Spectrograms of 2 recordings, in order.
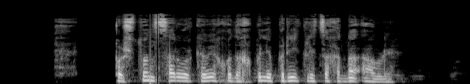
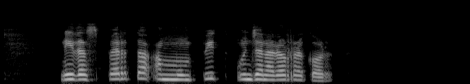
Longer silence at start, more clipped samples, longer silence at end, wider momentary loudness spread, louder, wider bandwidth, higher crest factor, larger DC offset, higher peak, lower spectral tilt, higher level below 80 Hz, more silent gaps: about the same, 0.55 s vs 0.6 s; neither; second, 0.75 s vs 1.4 s; about the same, 9 LU vs 9 LU; first, -15 LUFS vs -27 LUFS; first, 11.5 kHz vs 7 kHz; about the same, 18 dB vs 20 dB; neither; first, 0 dBFS vs -10 dBFS; about the same, -4.5 dB/octave vs -5.5 dB/octave; first, -52 dBFS vs -76 dBFS; first, 0.80-1.15 s vs 1.99-2.03 s, 2.29-2.35 s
